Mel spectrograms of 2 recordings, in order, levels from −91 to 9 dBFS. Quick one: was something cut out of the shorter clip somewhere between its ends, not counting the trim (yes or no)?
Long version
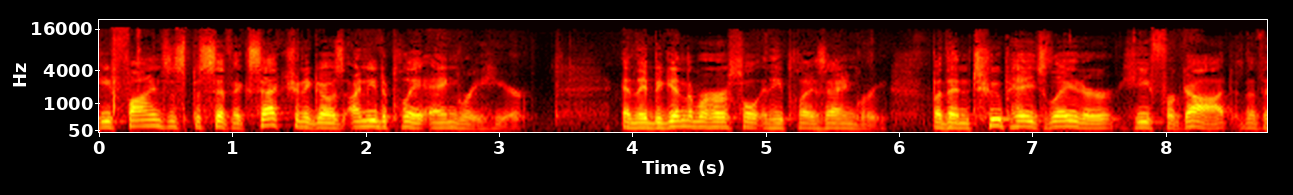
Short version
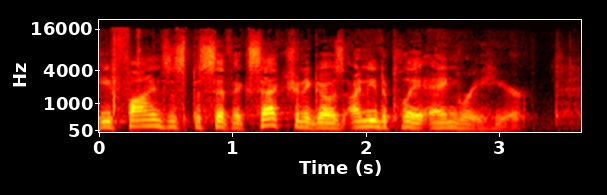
no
